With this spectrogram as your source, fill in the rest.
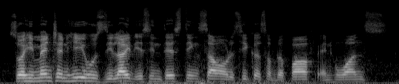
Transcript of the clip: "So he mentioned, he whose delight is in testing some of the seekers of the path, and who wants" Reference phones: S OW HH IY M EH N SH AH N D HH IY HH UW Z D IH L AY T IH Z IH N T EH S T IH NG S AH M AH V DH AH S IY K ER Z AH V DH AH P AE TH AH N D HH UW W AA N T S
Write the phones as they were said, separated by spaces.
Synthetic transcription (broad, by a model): S OW HH IY M EH N SH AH N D HH IY HH UW S D IH L AY T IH S IH N T EH S T IH NG S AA M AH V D AH S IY K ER S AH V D AH P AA F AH N HH UW W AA N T S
